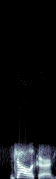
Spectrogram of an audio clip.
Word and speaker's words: Jolicoeur: Did I say it right? Jolicoeur? – Jolicoeur, yeah.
